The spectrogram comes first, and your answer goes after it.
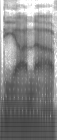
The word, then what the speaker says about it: Deanna: Our source here is the actual listing um very detailed provided by the agent Diana Dick that's pronounced Diona from Elevation Realy.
